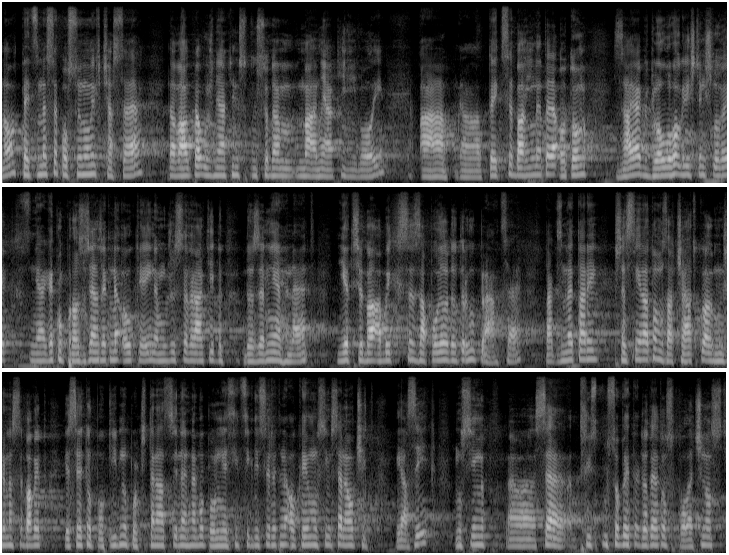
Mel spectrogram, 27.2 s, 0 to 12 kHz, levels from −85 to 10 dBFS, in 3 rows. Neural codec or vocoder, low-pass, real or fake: codec, 44.1 kHz, 2.6 kbps, SNAC; 10.8 kHz; fake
